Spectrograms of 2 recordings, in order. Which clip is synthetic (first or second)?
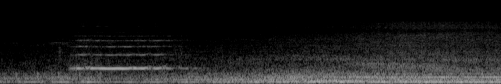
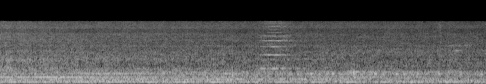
second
